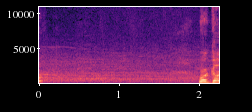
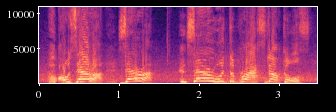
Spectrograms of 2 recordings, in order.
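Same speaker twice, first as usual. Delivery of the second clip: excited shouting; 7 semitones higher than usual. Real, not acted. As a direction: cheer the shock twist at full voice. Shocking brass knuckles moment.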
